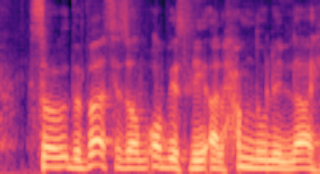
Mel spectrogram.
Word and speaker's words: الحمد لله: So here it is preceded by the lam with a kasra, so we would pronounce it as lillah, not lillah. So alhamdulillah.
